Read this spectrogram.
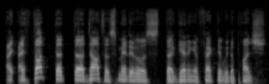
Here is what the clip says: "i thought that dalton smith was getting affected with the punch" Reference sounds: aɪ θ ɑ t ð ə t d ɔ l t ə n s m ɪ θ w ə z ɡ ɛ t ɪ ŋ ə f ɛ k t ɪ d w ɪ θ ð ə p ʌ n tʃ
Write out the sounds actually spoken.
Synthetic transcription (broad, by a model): aɪ θ ɑ t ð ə t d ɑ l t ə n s m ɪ t w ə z ɡ ɛ t ɪ ŋ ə f ɛ k t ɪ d w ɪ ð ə p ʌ n tʃ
